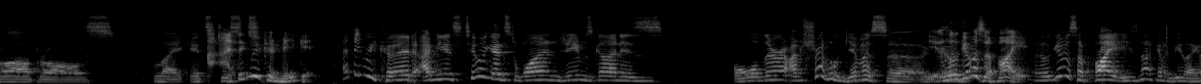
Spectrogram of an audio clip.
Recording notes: Once again we did have microphone issues but that should be solved after this episode.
